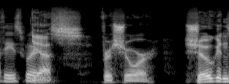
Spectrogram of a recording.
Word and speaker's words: Shogun: want to emphasize that and in Japanese it's supposed to be very even or you know Shogun like it's it's one sort of flowing thing it's so different to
